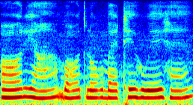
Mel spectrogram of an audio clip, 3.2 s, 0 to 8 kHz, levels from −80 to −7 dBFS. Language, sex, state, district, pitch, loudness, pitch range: Hindi, female, Madhya Pradesh, Umaria, 220 Hz, -12 LUFS, 210-225 Hz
